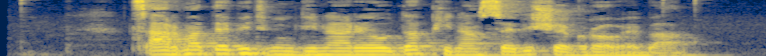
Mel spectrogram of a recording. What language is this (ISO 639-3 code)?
kat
